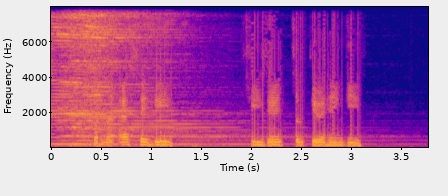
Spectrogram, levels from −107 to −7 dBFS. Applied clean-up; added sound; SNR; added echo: none; Plucked string instrument; 4 dB; none.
